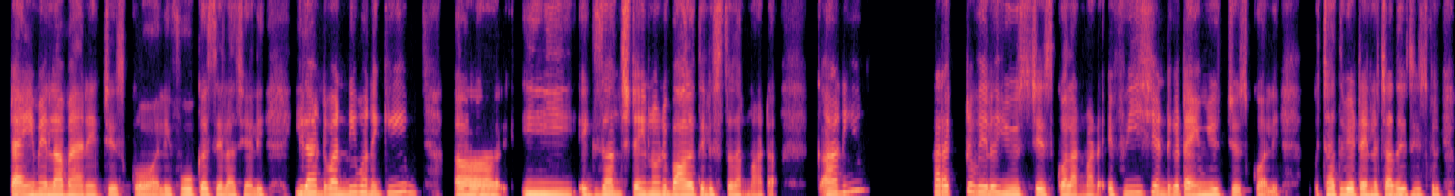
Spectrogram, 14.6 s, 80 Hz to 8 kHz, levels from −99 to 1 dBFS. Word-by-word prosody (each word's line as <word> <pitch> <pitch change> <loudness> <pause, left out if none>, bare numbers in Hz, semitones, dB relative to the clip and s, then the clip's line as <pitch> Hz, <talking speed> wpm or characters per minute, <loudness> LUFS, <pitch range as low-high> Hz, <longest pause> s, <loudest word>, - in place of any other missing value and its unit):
Time 190 +3 +3
ఎలా 200 0 +4
manage 190 -2 -1
చేసుకోవాలి, 95 0 -1
focus 200 +1 +2
ఎలా 95 0 +1
చేయాలి 195 +1 -2 0.4
ఇలాంటివన్నీ 255 -1 +2
మనకి 250 +2 -2 0.7
ఆహ్, 205 0 +4 0.4
ఈ - - +5 0.5
ఎగ్జామ్స్ 230 +4 0
టైంలోనే 230 +1 +2
బాగా 210 0 +5
తెలుస్తదన్నమాట. 195 -1 -3 0.6
కానీ 255 +6 0 0.8
కరెక్ట్ 275 +2 -1
వేలో 265 0 +2
యూజ్ 235 -2 +1
చేసుకోవాలన్నమాట. 195 -2 0
ఎఫీషియంట్‌గా 255 +3 -3
టైమ్ 205 -2 +2
యూజ్ 200 -1 0
చేసుకోవాలి. 185 0 -3 0.5
చదివే 210 0 +4
టైమ్‌లో 200 -1 +3
చదువు 205 +2 +3
తీసుకొని 215 +2 -5
210 Hz, 115 wpm, -20 LUFS, 195-245 Hz, 0.8 s, ఈ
